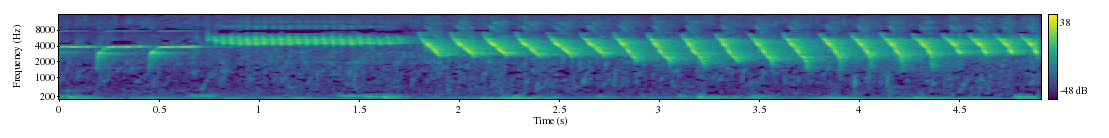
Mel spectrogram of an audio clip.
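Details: Lively canary singing as a tutor model for other birds. A few sharp notes lead into a steady high buzzy roll, then a long run of quick descending whistled syllables repeated about three times a second.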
